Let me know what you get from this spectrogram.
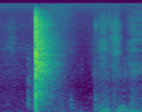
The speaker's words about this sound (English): Just you banging your head.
